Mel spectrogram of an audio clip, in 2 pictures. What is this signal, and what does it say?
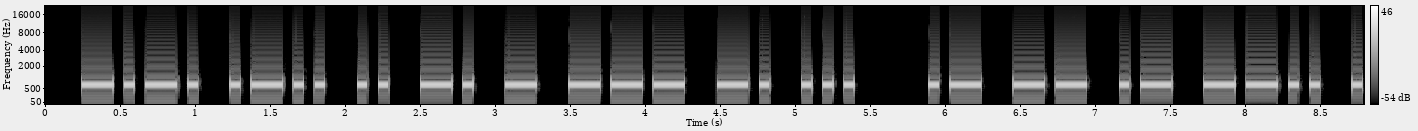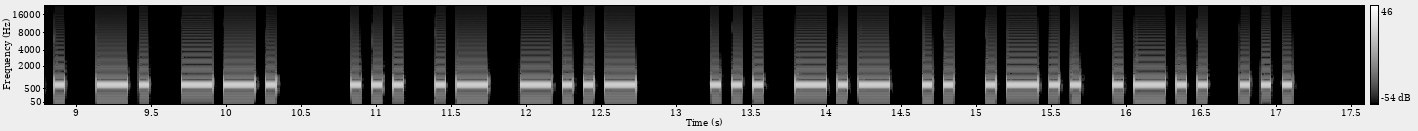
Morse code, heard as a keyed tone, about 17 wpm, 700 Hz. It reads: CLINTONS AMAZING SAX SKILLS
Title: Pangram Challenge v2 - 17wpm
